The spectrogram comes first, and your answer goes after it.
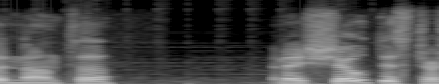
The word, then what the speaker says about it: Ananta: Well, how do you spell it? Ananta? A-N... Yeah, A-N-A-N-T-A. Ananta.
